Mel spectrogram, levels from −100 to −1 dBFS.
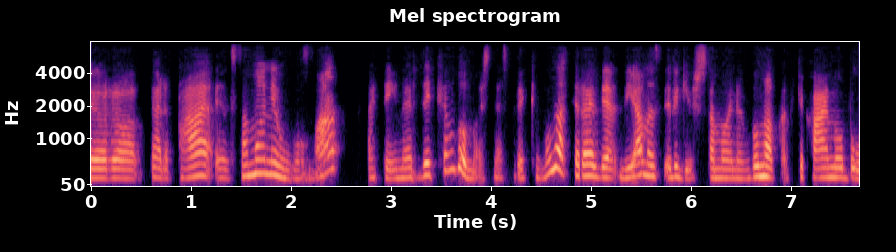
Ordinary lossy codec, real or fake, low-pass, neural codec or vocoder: Opus, 64 kbps; fake; 7.2 kHz; codec, 16 kHz, 1.1 kbps, Voila-Tokenizer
